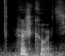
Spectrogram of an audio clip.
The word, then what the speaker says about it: Hershkowitz: let's see if I can even find the Hershkowitz Hershkowitz yeah Hershkowitz yeah okay re herskowitz and just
